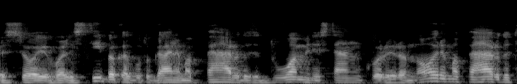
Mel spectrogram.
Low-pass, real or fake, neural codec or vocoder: 7.2 kHz; real; none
